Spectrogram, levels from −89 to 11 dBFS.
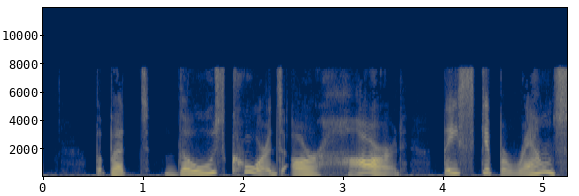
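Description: At 2.46 s there's packet loss on the ADPCM call: a hard 20 ms hole, about one packet. The sound then comes back slightly distorted while the decoder's predictor catches up, settling by 2.52 s.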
